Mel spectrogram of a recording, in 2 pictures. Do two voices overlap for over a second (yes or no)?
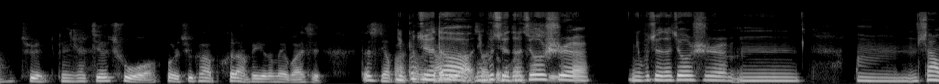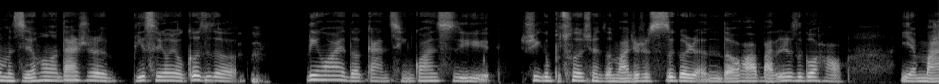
yes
